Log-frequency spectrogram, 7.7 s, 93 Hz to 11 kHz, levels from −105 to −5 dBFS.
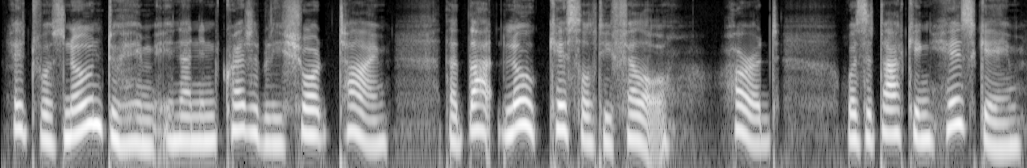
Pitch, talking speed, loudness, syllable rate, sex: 225 Hz, 155 wpm, -17 LUFS, 4.6 syllables/s, female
